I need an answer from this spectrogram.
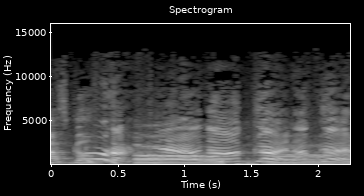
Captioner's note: grunts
